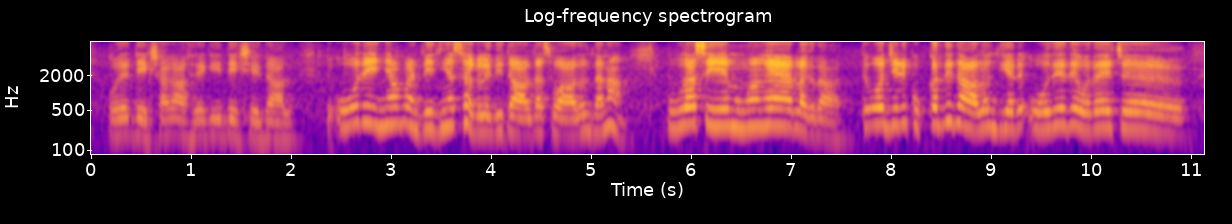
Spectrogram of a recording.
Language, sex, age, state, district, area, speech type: Dogri, female, 30-45, Jammu and Kashmir, Jammu, rural, spontaneous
